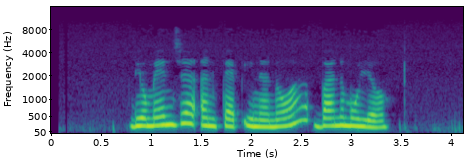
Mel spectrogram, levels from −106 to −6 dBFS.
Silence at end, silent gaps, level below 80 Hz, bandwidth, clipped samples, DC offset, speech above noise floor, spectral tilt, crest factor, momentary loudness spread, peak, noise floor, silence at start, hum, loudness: 0.75 s; none; -76 dBFS; 3.2 kHz; under 0.1%; under 0.1%; 43 dB; -12 dB/octave; 12 dB; 5 LU; -12 dBFS; -66 dBFS; 0.8 s; none; -24 LUFS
